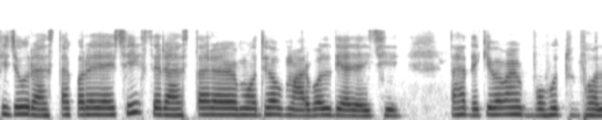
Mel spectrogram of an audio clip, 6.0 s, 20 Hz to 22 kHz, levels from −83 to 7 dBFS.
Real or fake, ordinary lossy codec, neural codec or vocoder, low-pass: fake; none; codec, 16 kHz, 4 kbps, FunCodec, trained on LibriTTS, 50 frames a second; none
